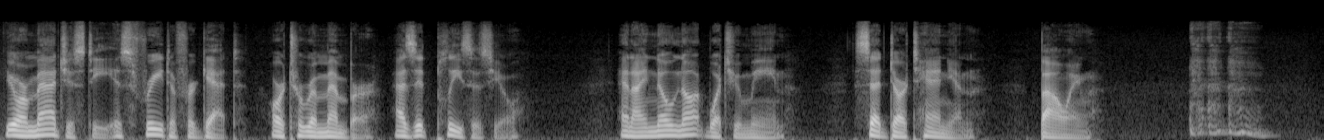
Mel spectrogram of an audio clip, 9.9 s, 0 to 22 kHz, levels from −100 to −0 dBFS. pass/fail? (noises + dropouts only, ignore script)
fail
